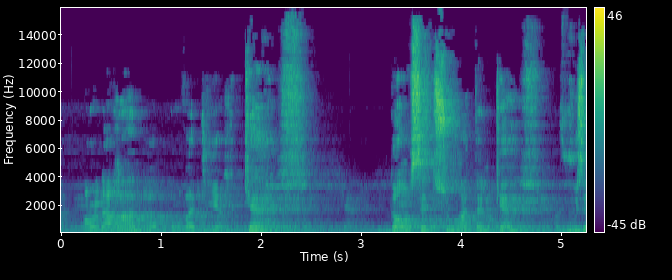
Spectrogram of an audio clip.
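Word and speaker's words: كهف: Remarquez que dans la prononciation de Kahf, Kahf, Kahf, vous avez un souffle qui entre dans la poitrine puis ressort.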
